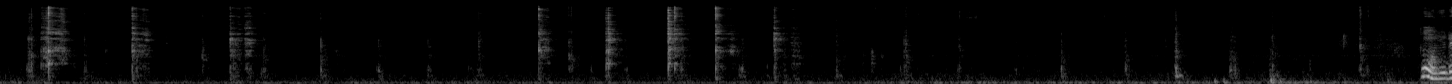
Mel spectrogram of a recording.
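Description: A woman eats, chewing and slurping close by.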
